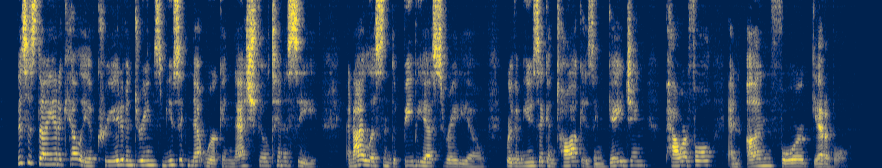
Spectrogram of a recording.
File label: bbs radio promo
